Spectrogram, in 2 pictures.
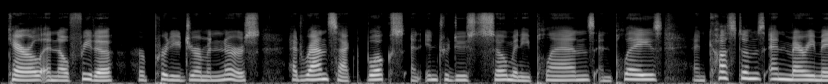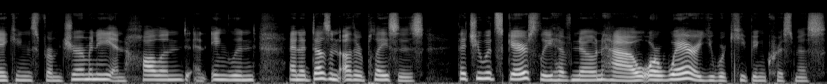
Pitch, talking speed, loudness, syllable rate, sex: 205 Hz, 165 wpm, -18 LUFS, 5.0 syllables/s, female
